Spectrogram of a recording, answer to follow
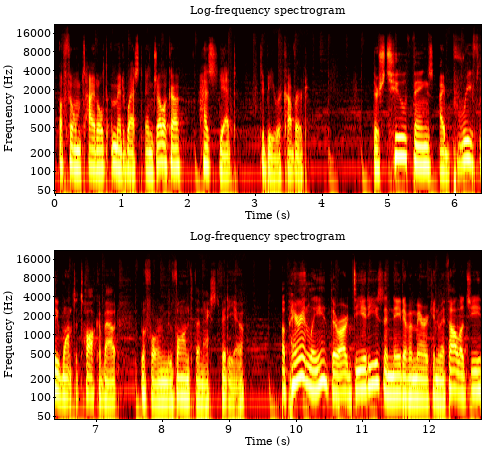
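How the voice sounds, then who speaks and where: A man narrating a scripted explainer as a video essayist, telling the story in a measured way with wry, informal asides. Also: fairly low pitch, darkish tone. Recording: music bed behind the voice.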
